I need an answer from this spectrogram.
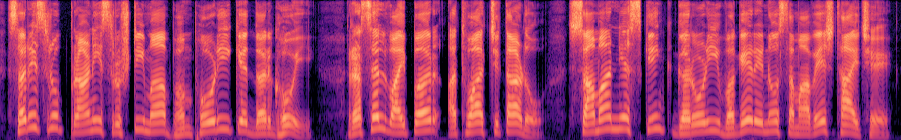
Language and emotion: Gujarati, neutral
